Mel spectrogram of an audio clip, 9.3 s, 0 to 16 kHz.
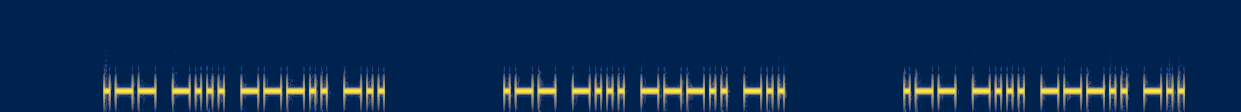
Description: Morse code, heard as a keyed tone, about 28 wpm, 700 Hz. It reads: WB8D WB8D WB8D
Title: USA Call Signs - 4 Characters - Repeated 3x - 28wpm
